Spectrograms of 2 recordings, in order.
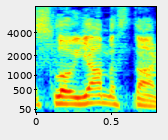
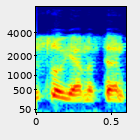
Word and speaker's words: Slowjamastan: Now, I know that there's someone who's listening right now who would like to drive down to you pronounce it Slowjamastan, is that correct?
